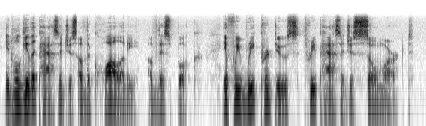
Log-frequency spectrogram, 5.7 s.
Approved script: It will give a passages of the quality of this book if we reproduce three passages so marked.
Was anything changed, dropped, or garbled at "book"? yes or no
no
